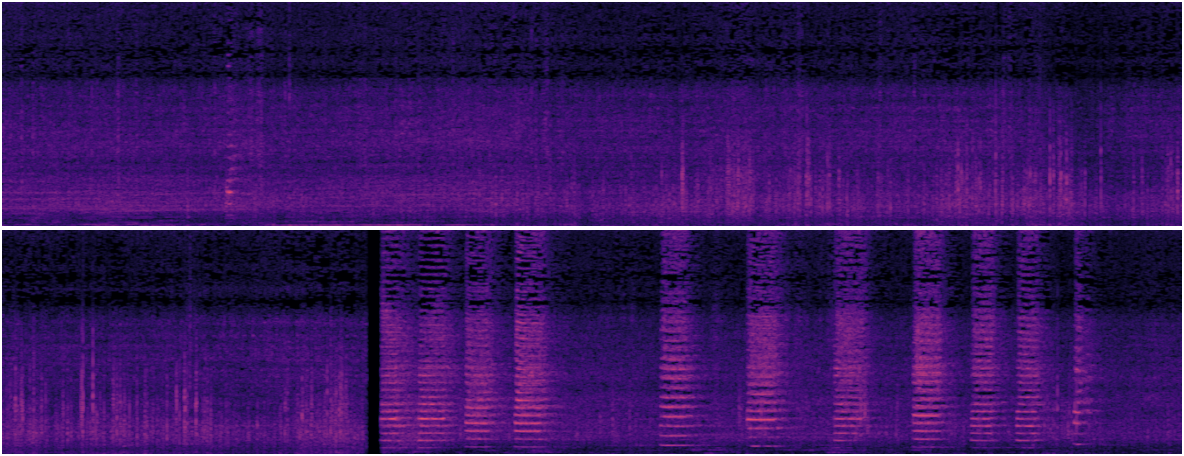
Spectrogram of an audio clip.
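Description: Steady street and engine noise, then after a sudden cut a Basuri-style telolet bus horn sounds a melody of a dozen or so short musical toots at changing pitches.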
